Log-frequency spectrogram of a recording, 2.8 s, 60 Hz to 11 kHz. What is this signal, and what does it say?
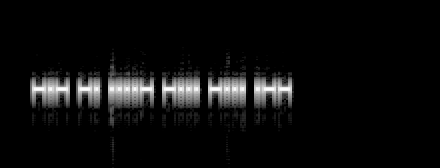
Morse code, heard as a keyed tone, about 65 wpm, 700 Hz. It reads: KN4BBW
